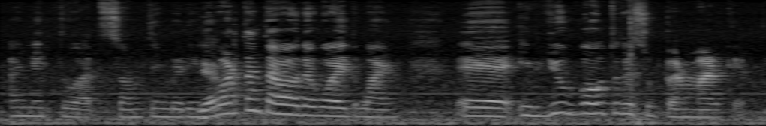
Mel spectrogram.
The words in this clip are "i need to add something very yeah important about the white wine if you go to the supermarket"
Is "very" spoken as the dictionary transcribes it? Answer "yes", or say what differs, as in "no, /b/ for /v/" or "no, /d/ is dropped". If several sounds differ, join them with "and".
no, /b/ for /v/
